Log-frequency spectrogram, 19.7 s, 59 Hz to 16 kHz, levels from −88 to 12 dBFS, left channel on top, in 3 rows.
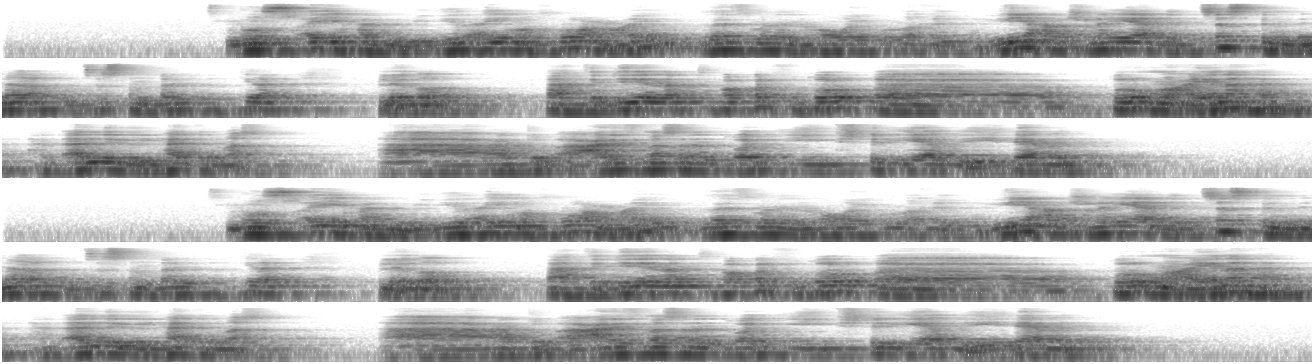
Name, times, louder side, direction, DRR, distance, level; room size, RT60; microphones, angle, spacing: voice 1, 1.1-7.5 7.8-7.9 8.4-8.8 9.3-12.9 13.2-14.4 15.0-18.4, left 1 dB, 45° left, -3 dB, 0.8 m, -22 dB
3.9 x 2.1 x 2.6 m, 0.81 s
head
